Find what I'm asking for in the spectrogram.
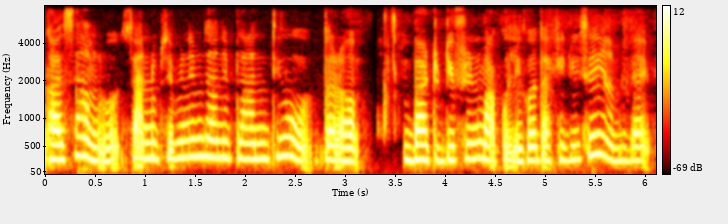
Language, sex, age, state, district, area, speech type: Nepali, female, 30-45, West Bengal, Darjeeling, rural, spontaneous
